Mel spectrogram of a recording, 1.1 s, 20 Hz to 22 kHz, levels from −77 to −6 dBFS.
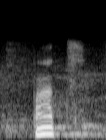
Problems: none marked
